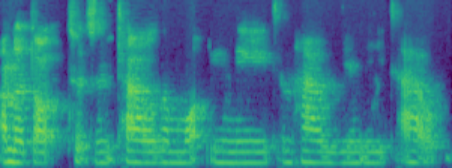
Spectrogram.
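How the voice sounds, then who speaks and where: A woman is speaking. Her pace is fairly slow. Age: 40s. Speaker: self-advocate panel member. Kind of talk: group discussion. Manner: halting.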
